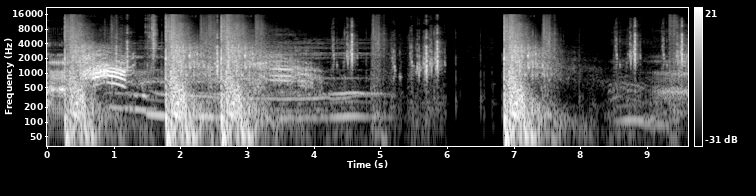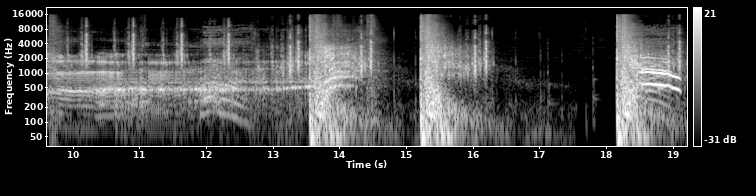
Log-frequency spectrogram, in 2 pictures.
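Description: Gunshots fire loudly, one at a time, each with a short echo.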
